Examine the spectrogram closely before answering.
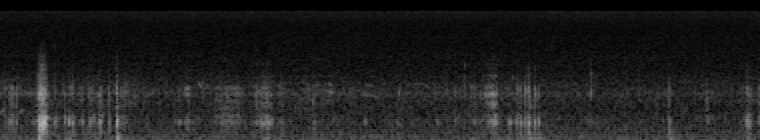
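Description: Water splashing and gurgling around a kayak in moving current, in short scattered bursts, with a sharp knock about half a second in and another just after a second, and a longer splashy burst around five seconds.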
